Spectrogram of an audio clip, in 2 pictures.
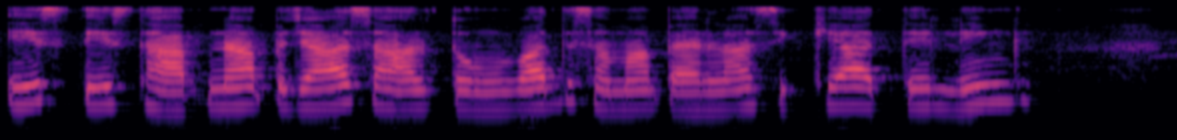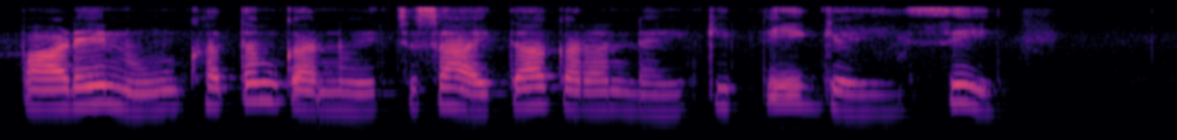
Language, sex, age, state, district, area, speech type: Punjabi, female, 45-60, Punjab, Jalandhar, urban, read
